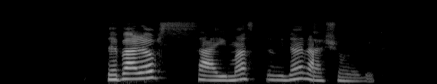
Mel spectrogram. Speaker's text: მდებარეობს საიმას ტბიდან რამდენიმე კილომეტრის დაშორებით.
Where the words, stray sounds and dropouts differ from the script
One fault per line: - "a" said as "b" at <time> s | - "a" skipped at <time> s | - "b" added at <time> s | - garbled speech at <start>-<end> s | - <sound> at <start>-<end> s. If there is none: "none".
- "რამდენიმე კილომეტრის" skipped at 3.1 s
